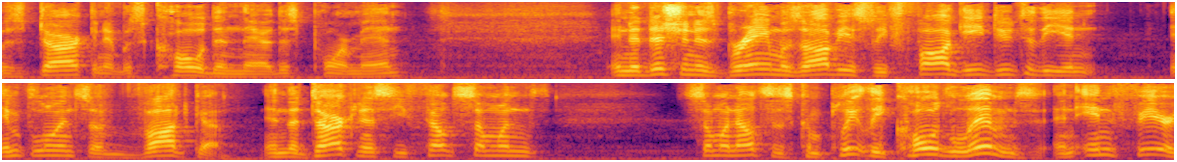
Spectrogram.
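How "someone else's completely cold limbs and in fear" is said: normal talking voice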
